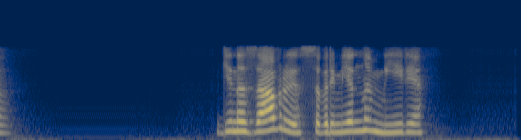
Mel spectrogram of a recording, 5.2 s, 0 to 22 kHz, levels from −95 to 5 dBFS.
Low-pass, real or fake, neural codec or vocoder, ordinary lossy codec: 5.4 kHz; fake; codec, 16 kHz, about 1 kbps, DyCAST, with the encoder's durations; none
